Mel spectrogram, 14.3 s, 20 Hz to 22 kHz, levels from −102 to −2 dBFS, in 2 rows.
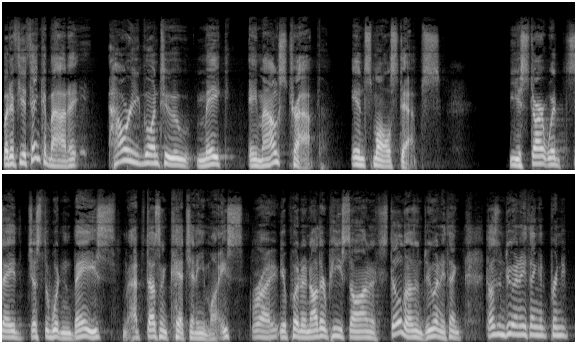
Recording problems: none

